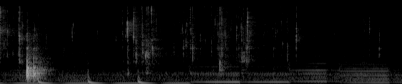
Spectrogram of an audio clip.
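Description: Canned diced tomatoes plopping and splatting wetly out of a large metal can into a slow cooker, several splats in the first two seconds, the loudest just after the start. Background music with low bass notes runs underneath.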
